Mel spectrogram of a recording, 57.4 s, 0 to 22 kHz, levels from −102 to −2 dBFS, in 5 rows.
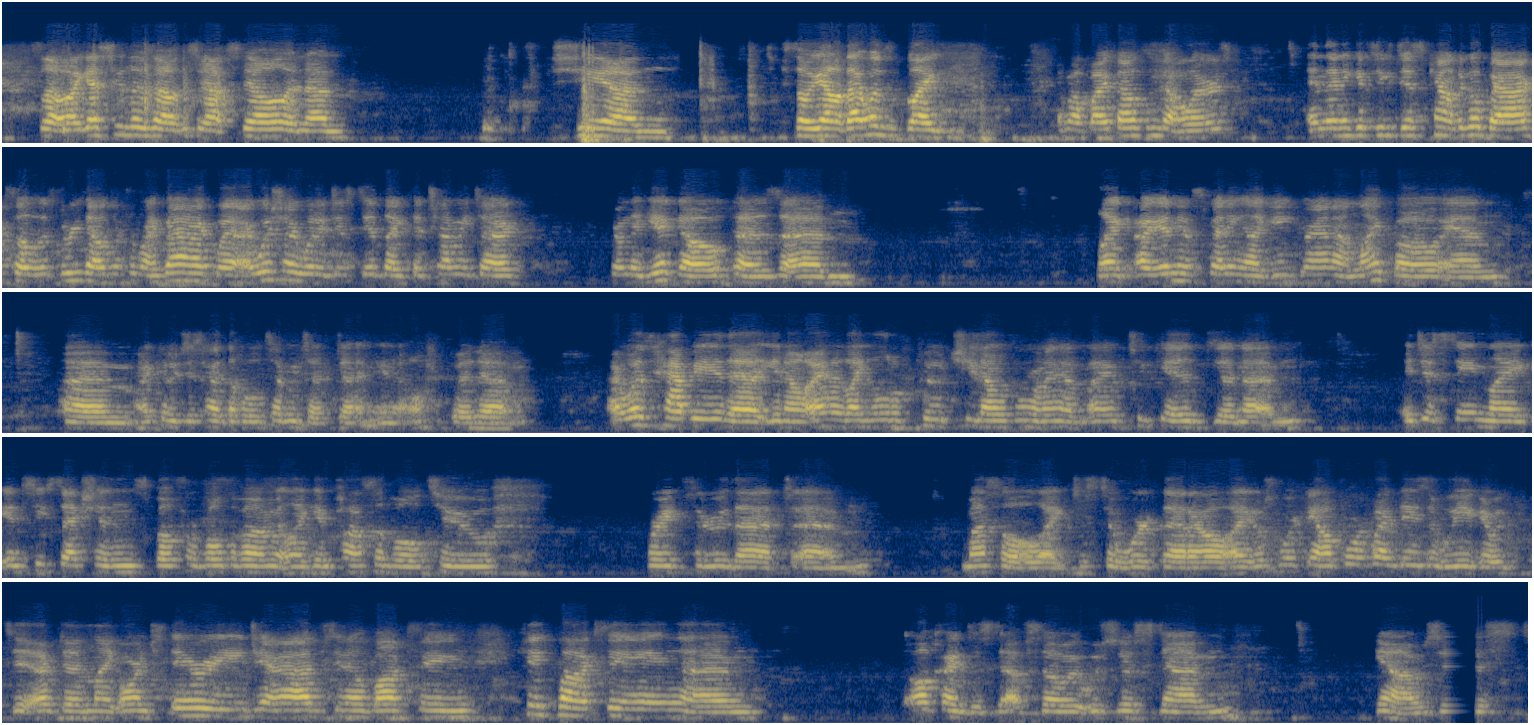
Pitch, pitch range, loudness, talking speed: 180 Hz, 165-200 Hz, -27 LUFS, 180 wpm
